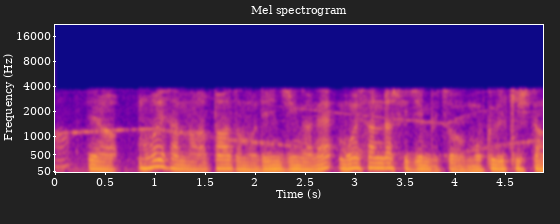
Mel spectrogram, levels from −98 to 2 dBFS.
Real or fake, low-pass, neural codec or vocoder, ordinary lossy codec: real; 3.6 kHz; none; Opus, 32 kbps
